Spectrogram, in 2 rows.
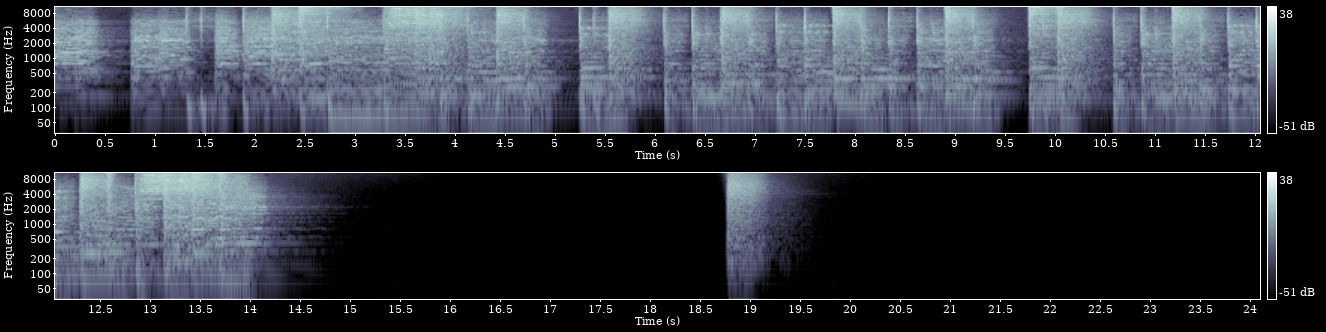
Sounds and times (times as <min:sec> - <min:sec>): Music: 0:00.0 - 0:15.8.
